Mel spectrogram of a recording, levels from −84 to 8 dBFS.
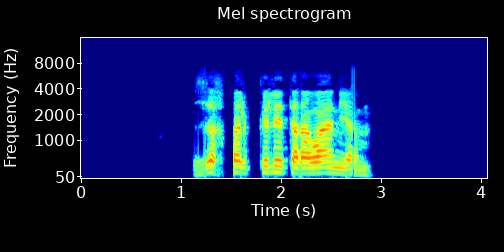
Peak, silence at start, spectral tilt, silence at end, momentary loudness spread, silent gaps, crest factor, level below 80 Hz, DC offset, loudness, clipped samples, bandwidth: -2 dBFS; 1.15 s; -7 dB/octave; 1.2 s; 11 LU; 1.45-1.51 s, 1.74-1.78 s; 18 dB; -60 dBFS; under 0.1%; -16 LUFS; under 0.1%; 6.4 kHz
